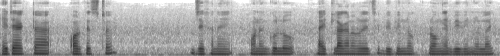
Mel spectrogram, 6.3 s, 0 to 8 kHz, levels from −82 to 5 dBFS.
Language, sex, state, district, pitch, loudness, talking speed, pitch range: Bengali, male, Tripura, West Tripura, 135 Hz, -20 LUFS, 125 wpm, 130-140 Hz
